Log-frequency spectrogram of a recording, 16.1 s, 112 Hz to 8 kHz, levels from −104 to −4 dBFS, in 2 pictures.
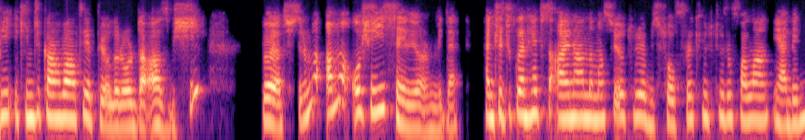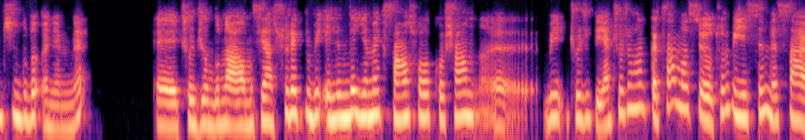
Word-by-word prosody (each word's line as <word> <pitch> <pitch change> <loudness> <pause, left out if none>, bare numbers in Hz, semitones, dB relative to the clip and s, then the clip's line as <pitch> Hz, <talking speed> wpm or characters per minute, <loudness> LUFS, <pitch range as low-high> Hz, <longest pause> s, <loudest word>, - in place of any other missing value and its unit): bir 235 - +2
2'nci 230 -1 0
kahvaltı 225 -1 +4
yapıyorlar 185 -6 -1
orada 170 0 +2
az 180 -4 0
bir - - -9
şey, - - -3 0.7
böyle, 200 -2 +7
atıştırma 195 +8 -3
ama 340 +9 +2
o 255 - +4
şeyi 265 +2 +2
seviyorum 165 - -2
bir 155 - -11
de. 160 +4 -8 0.2
Hani, 225 -1 +3
çocukların 245 +1 +2
hepsi 250 0 0
aynı 220 0 +3
anda 220 0 +2
masaya 215 +1 -2
oturuyor, 230 -2 -2
bir 180 - -6
sofra 185 +3 -5
kültürü 220 0 -5
falan, 210 -1 -1
yani 185 -3 -2
benim 190 +3 -1
için 225 0 0
bu 220 - -2
da 235 - +1
önemli, 170 - -7 0.7
eee, 170 -1 +3
çocuğun 185 -1 -1
bunu 185 +1 0
alması, 175 +2 +1
yani 200 -1 +1
sürekli 250 0 +1
bir 240 - 0
elinde 225 +3 +5
yemek, 240 +1 +4
sağa 225 -2 +2
sola 230 -1 -1
koşan, 230 +2 -1
eee, - - -7 0.2
bir 220 0 -4
çocuk 220 -1 -4
değil. 170 - -1
Yani, 185 +2 -1
çocuğum 260 +4 -2
hakikaten 300 +3 -1
masaya 280 -7 0
oturup 260 +8 -3
yesin 235 +4 +1
vs. 210 +2 -10
220 Hz, 210 wpm, -17 LUFS, 190-240 Hz, 0.7 s, böyle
